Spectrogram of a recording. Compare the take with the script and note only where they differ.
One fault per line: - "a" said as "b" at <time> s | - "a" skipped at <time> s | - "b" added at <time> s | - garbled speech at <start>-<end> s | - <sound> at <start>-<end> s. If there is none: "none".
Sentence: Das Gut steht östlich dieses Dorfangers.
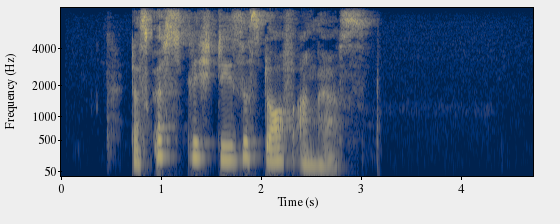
- "Gut steht" skipped at 0.9 s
